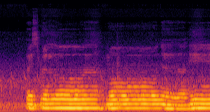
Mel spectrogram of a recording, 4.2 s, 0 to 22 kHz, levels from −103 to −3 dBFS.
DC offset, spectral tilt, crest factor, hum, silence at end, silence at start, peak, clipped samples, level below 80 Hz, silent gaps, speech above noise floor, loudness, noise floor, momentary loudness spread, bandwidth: under 0.1%; -12.5 dB/octave; 12 dB; none; 0 s; 0.05 s; -4 dBFS; under 0.1%; -50 dBFS; none; 23 dB; -17 LUFS; -39 dBFS; 6 LU; 3.1 kHz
